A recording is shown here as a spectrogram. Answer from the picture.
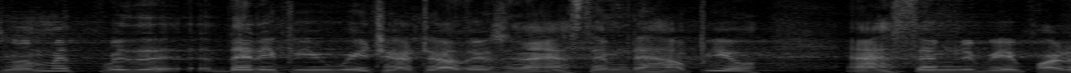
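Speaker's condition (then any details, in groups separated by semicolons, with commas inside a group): Amyotrophic lateral sclerosis; voice and hands affected; age 38, over two years since diagnosis; speech audibly affected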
